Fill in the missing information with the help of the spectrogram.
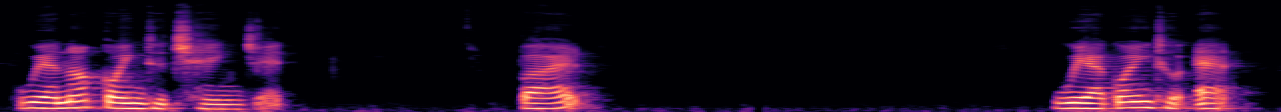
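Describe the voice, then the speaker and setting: A woman leads an online language lesson at an unhurried pace. Her voice is soft and mellow, and she patiently explains each step. She slowly models every example phrase. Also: medium pitch. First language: Mandarin Chinese. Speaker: Chinese language teacher.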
